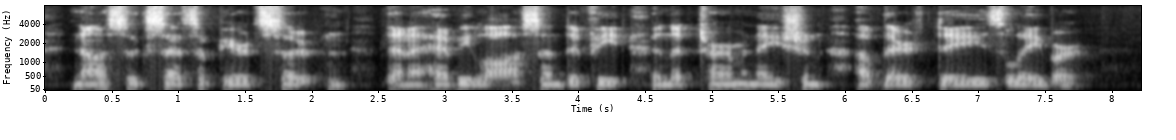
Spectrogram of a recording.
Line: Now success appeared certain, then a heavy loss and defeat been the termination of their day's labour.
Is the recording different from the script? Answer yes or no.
no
